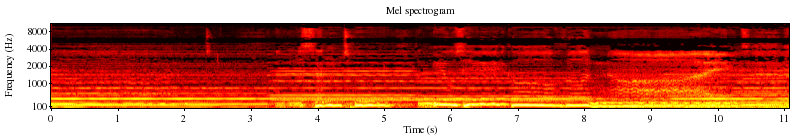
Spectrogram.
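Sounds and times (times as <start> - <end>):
backing track music: 0.0 - 11.0
man singing into a microphone: 3.3 - 11.0.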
